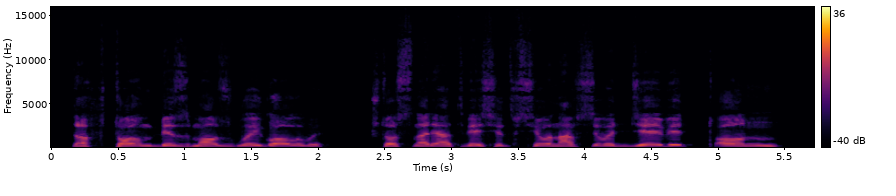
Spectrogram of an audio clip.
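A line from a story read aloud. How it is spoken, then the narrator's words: Fiery roar. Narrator (Russian): проревел пылкий секретарь пушечного клуба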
